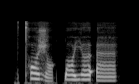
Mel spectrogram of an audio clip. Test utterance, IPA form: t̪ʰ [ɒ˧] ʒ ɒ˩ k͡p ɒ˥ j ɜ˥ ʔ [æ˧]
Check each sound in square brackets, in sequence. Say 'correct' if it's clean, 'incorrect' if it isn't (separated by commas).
incorrect, correct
